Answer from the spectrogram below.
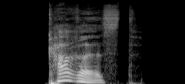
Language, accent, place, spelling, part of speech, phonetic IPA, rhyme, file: German, Germany, Berlin, karrest, verb, [ˈkaʁəst], -aʁəst, De-karrest.ogg
- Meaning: second-person singular subjunctive I of karren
